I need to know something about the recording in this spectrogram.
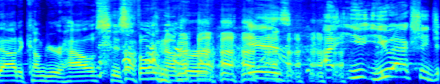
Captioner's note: laughing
